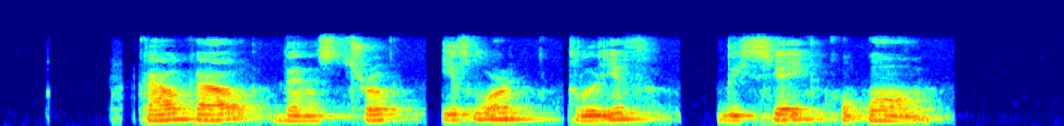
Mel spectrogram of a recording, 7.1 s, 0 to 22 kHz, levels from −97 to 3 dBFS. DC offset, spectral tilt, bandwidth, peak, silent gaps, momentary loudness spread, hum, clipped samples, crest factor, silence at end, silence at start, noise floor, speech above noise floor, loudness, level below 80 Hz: under 0.1%; -6.5 dB/octave; 8 kHz; -4 dBFS; none; 12 LU; none; under 0.1%; 20 dB; 0.75 s; 0.75 s; -86 dBFS; 64 dB; -22 LUFS; -56 dBFS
